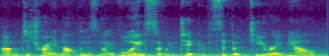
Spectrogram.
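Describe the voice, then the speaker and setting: A woman's voice: on the low side, steady tone, fast talker, very noisy. A woman reviewing candles at home in a chatty, rambling way, sounding a little nasal and sore-throated from a cold, with many "um"s. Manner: chatty, lots of "um"s, self-correcting. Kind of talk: casual product review vlog. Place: at home indoors.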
